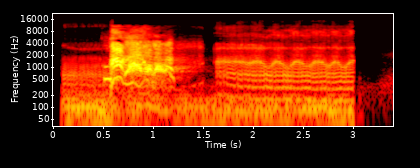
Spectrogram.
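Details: Chihuahua angry at a guitar, letting out a short harsh snarling growl-bark burst lasting about half a second, then a sustained wavering tonal hum from the instrument for over a second.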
